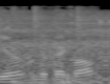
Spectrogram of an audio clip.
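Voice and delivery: talking around a toothbrush; while brushing teeth. Real, not acted. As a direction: mouth full of toothbrush. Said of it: "I'm brushing my teeth right now".

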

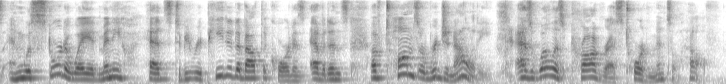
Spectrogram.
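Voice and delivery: plain reading voice

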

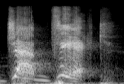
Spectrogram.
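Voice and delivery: loud, high, drawn-out command; shouted drill call. Real, not acted. Coach leading combat drill, slow forceful shout. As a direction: shout each punch as it lands.

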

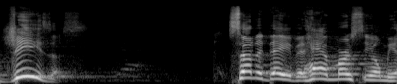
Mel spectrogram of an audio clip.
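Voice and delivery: loud crying out to Jesus; hollered plea. Retold or imitated. Blind man crying out to Jesus, loud holler. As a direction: holler it across the road. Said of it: "he hollered".

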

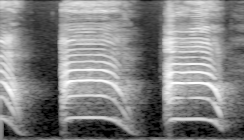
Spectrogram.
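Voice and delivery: high shrieking cries; screaming. A narrator's reading. Girl screams while running from mother. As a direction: shriek as she runs round the table. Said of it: "en criant".

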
